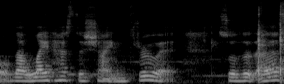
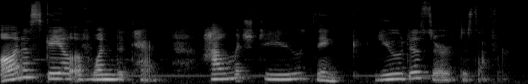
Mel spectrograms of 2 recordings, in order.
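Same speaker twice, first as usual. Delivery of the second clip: put-on high childlike voice of a young child; 6 semitones higher than usual. Reading an Inner Child question aloud: childlike voice. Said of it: "I'm going to say it in a childlike voice".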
